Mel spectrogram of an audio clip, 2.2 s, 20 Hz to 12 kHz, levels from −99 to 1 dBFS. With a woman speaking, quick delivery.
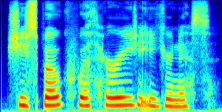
No: female; slow, 135 wpm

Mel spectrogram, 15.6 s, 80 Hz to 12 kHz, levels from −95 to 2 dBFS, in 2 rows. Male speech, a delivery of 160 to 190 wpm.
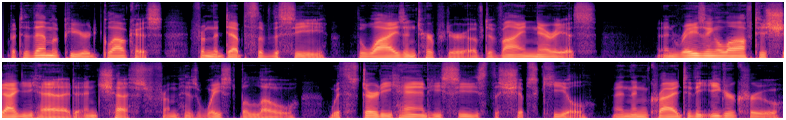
Yes: male; average, 170 wpm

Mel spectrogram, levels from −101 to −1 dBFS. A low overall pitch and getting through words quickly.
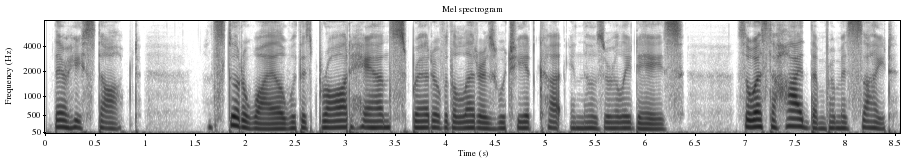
No: medium, 160 Hz; fast, 215 wpm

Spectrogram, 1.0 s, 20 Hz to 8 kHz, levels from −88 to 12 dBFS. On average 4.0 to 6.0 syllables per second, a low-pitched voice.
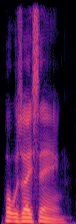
Yes: 5.1 syllables/s; low, 125 Hz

